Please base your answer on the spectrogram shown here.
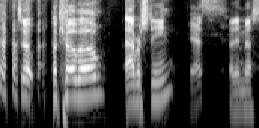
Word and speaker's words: Jacobo: Like most people call me Jacobo, Jacobo, Jakobi. I don't even know where they they get the e from.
